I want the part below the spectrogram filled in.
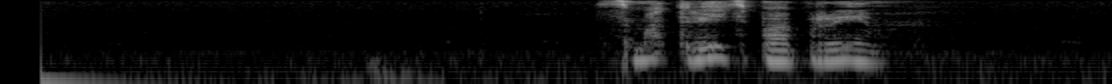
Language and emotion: Russian, neutral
